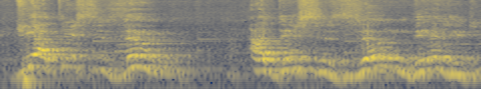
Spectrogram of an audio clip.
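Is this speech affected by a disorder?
Yes: cerebral palsy; no speech as child.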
